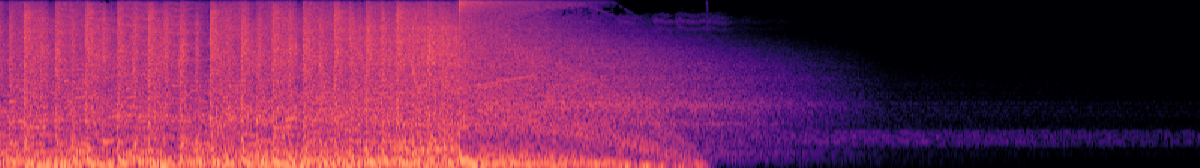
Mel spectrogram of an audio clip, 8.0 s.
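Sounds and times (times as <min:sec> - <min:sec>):
145 bpm music track: 0:00.0 - 0:05.2.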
